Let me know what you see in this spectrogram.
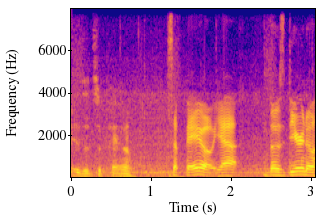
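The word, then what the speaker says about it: Sapello: Sapeo, yeah.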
